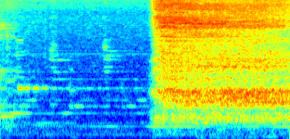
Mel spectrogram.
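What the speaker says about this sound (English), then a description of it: "nice deep breaths in through your nose" A deep, steady breath drawn in through the nose, a loud airy rush that starts abruptly after a quiet pause and holds close to the mic.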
